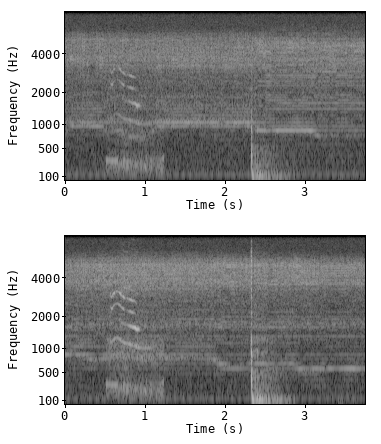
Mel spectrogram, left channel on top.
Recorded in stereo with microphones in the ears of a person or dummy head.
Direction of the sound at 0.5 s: 45° right (ahead or behind).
